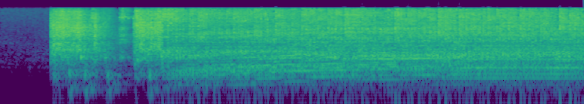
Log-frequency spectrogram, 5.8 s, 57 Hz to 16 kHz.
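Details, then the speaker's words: 1995 Polaris 400L Sport two-stroke ATV run with the exhaust removed after a mouse nest was cleared: brief stumble, then harsh, very loud unmuffled crackle; missing exhaust. "And I'm going to show you what a four-wheeler sounds like without an exhaust. This is a two-stroke. It's really loud."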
